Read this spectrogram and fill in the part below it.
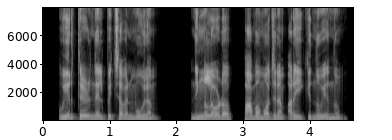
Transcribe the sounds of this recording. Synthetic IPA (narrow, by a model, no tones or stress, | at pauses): ujɐrt̪eɻunːelpit͡ɕːɐʋɐnmuːlɐm | niŋːɐɭo̞ːɽɨpaːmɐmo̞ːd͡ʑɐnɐmʔɐ̰rijikʲːunːue̞nːum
